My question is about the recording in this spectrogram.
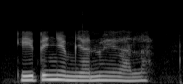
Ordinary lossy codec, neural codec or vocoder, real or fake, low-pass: none; codec, 44.1 kHz, 7.8 kbps, DAC; fake; 19.8 kHz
